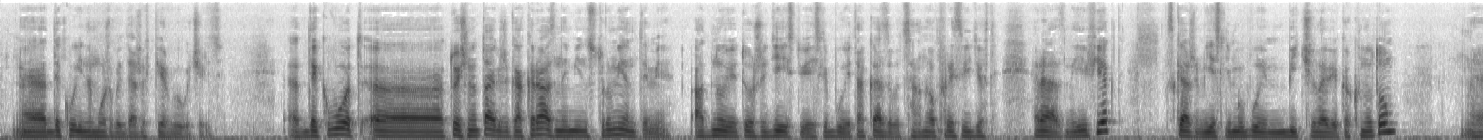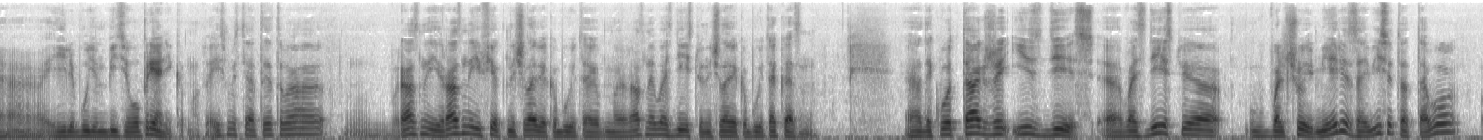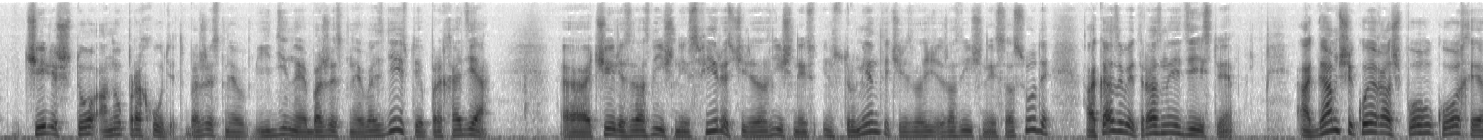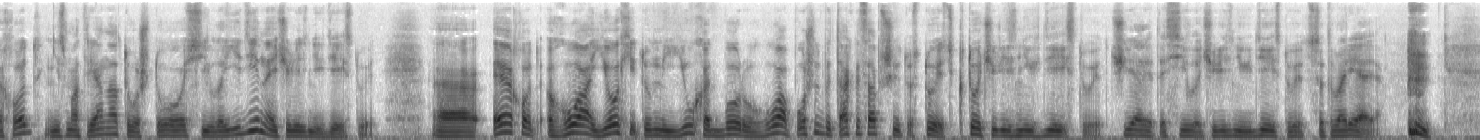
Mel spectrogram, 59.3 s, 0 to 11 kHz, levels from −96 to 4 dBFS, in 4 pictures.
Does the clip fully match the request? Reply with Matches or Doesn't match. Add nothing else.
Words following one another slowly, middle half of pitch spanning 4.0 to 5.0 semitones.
Doesn't match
